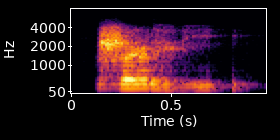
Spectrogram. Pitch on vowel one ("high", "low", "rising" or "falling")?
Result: high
